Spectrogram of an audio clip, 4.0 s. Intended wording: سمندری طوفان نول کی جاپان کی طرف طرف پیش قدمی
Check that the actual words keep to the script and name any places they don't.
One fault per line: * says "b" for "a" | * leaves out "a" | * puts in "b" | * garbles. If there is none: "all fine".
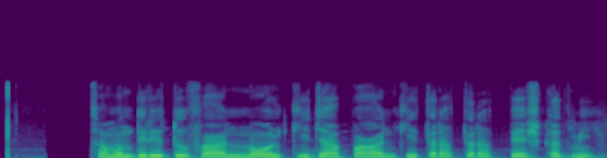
all fine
